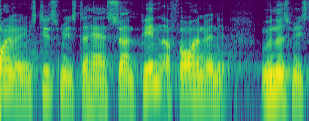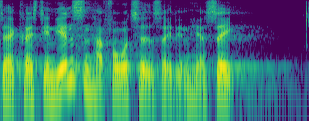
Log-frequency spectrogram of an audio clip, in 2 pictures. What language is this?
Danish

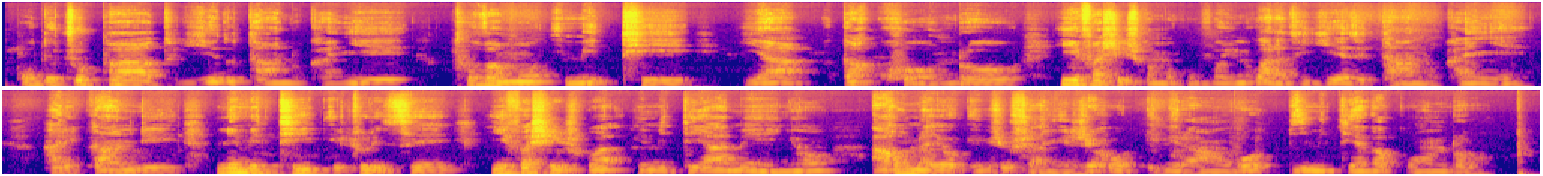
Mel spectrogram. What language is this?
Kinyarwanda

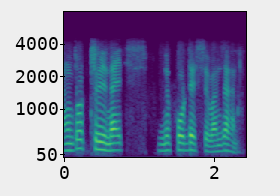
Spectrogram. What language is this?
Bodo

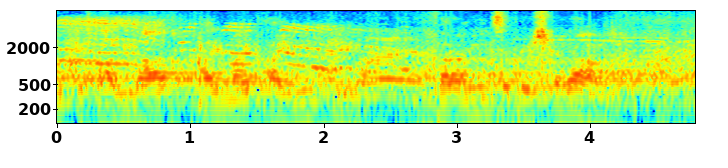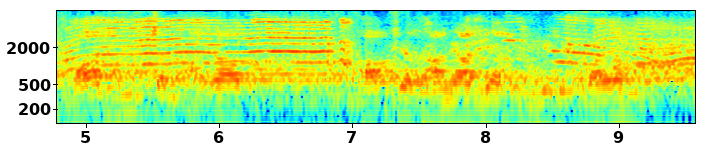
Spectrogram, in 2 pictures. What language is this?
Urdu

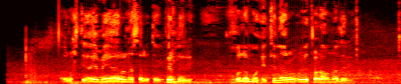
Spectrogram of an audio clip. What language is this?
Pashto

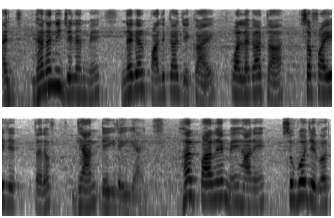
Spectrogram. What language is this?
Sindhi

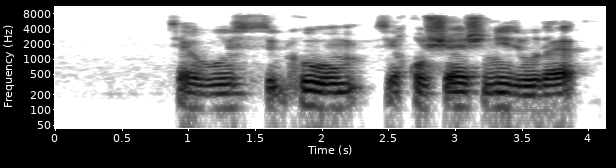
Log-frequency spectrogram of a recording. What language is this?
Kabyle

